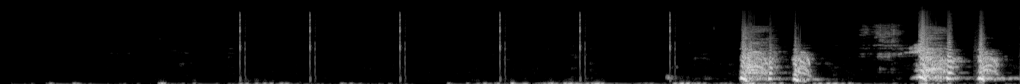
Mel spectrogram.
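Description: A few sharp clicks, then a cluster of about four loud, harsh, voiced coughs in quick pairs.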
